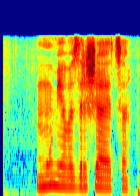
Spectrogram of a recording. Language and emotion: Russian, neutral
